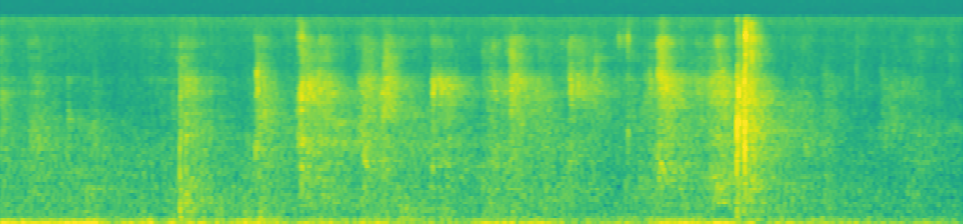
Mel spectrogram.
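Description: Footsteps tread across a hard floor.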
